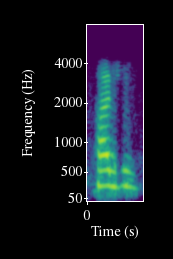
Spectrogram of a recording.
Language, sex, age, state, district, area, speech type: Punjabi, female, 18-30, Punjab, Shaheed Bhagat Singh Nagar, rural, conversation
